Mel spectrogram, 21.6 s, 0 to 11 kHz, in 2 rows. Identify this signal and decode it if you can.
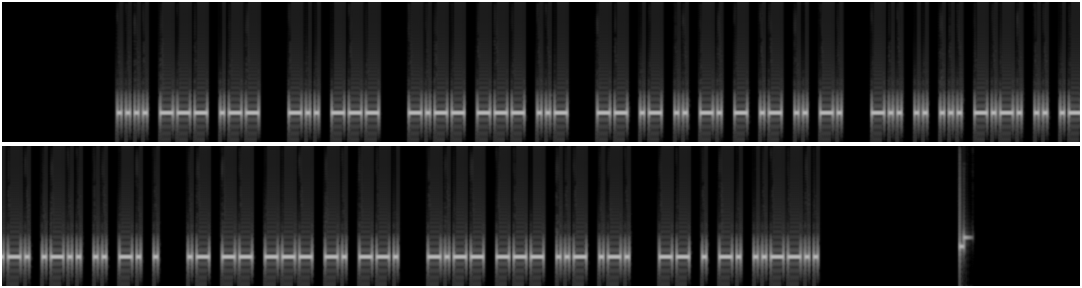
Morse code, heard as a keyed tone, about 28 wpm, 700 Hz. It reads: HOW DO YOU MAINTAIN DISCIPLINE AMONG YOUR MEN?
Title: Sentences from Top 1000 Words - Review Part 6 - 28wpm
